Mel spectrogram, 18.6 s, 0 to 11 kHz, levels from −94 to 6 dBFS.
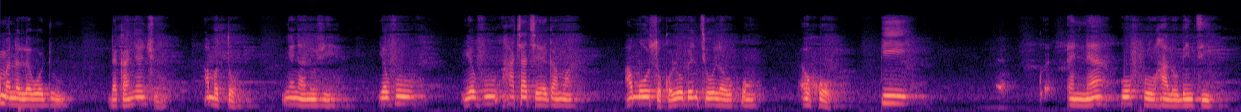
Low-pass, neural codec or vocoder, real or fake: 7.2 kHz; none; real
